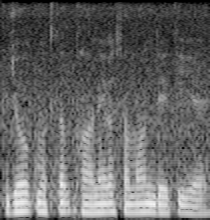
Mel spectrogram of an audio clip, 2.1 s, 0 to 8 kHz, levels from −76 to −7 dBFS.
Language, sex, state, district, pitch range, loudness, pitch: Hindi, male, Uttar Pradesh, Shamli, 110-120 Hz, -16 LUFS, 115 Hz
